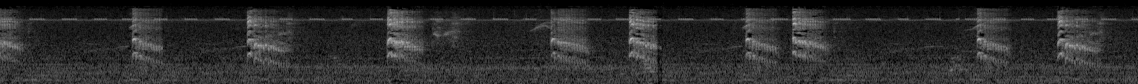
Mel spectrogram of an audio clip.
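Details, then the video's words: Green-barred woodpecker calling in its natural Brazilian habitat: about a dozen abrupt, downward-sweeping calls, sometimes paired, spaced one to two seconds apart, against a constant shrill insect drone. "GREEN-BARRED WOODPECKER Sounds (COLAPTES MELANOCHLOROS), PICA-PAU-VERDE-BARRADO."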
